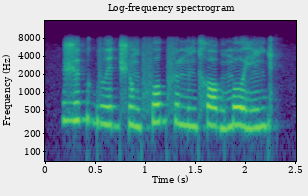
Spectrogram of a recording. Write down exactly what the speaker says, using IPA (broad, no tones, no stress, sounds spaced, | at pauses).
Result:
ʒ ʏ ɡ ʊ ɡ β ɪ ɡ ʃ õ ɡ f o ɡ f ʏ m ĩ ɡ x ɔː ɡ m o j ĩ ɡ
